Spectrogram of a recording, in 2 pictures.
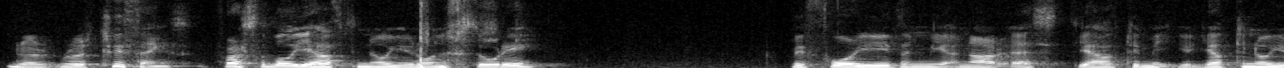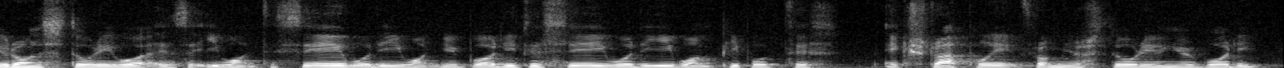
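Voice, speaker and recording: A middle-aged man with a Scottish accent and slightly slurred, toothless articulation, speaking reflectively and haltingly in an interview, often repeating phrases. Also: a little high, fairly even intonation, mellow, low-quality recording. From Edinburgh, Scotland. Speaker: interviewee, English teacher.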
